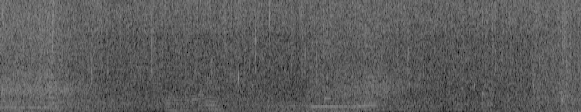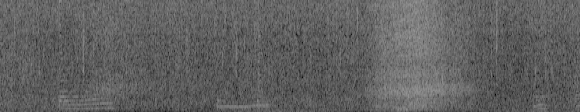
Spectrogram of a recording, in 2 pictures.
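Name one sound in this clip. Sea waves wash gently against a shore.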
